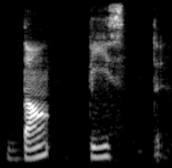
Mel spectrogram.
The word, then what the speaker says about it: dentiste: La combinación de EN hace que se pronuncie como una A gangosa. En. Es por ello que la pronunciación es dentiste.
